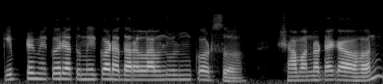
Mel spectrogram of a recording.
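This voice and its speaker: A woman's voice: medium pitch, a little fast, fairly bright tone, clear, resonant tone, lightly acted. A woman voicing a cheeky, demanding school-age nephew who argues in rhyme in a comic cartoon. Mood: defiant. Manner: cheeky, argumentative, rhyming comebacks. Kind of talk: rhyming comic cartoon dialogue.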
